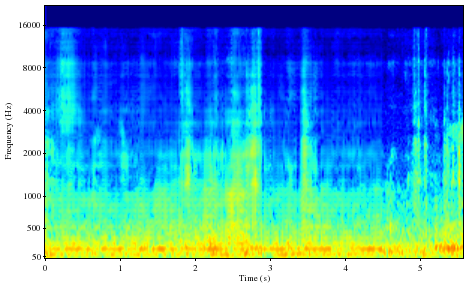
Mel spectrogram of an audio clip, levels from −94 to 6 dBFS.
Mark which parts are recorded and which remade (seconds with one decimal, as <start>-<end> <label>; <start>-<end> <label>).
0.0-4.5 remade; 4.5-5.6 recorded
